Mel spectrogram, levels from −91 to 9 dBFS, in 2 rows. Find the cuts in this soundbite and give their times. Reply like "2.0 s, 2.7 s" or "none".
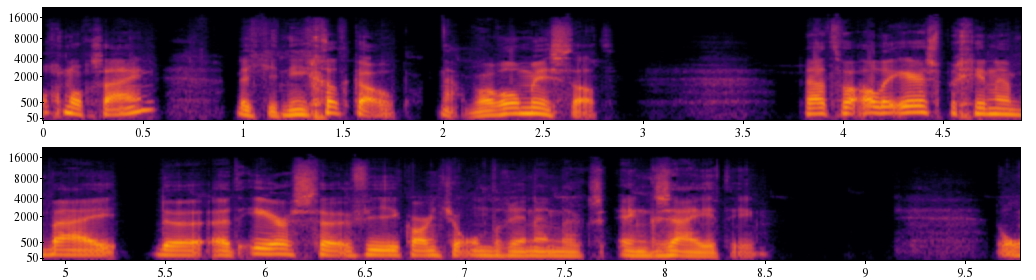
1.9 s, 5.7 s

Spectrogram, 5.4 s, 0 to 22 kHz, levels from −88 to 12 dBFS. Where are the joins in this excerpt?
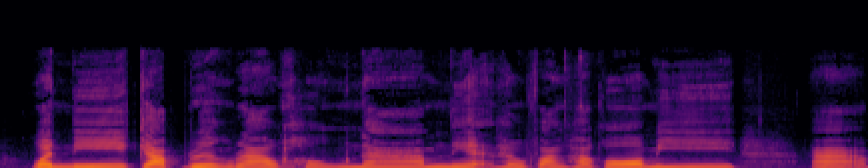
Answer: none

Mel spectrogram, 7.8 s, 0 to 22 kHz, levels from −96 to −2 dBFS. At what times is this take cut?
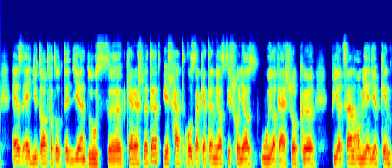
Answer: none

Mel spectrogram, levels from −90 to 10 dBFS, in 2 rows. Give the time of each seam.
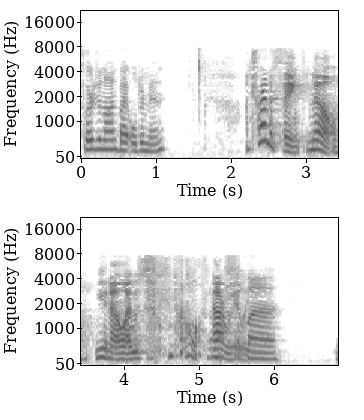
5.6 s

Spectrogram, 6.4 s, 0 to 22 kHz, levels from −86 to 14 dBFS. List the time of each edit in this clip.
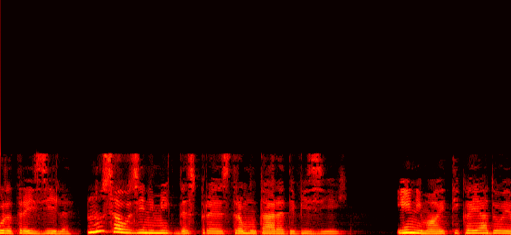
1.0 s, 4.8 s

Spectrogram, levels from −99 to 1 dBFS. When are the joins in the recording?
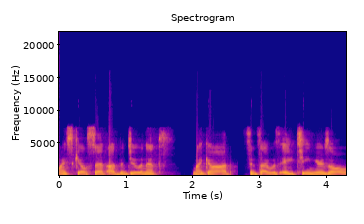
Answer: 2.7 s

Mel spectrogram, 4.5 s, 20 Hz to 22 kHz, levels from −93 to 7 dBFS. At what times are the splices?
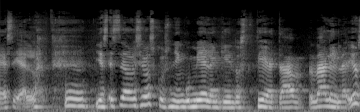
1.3 s

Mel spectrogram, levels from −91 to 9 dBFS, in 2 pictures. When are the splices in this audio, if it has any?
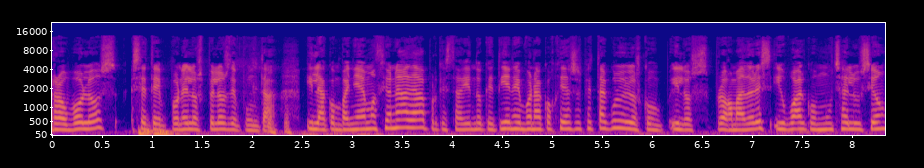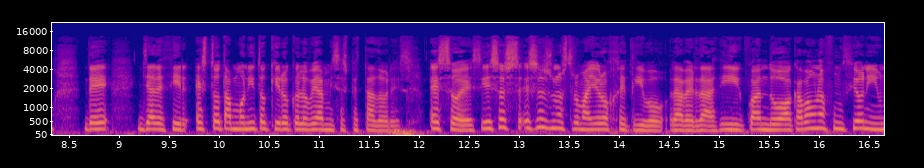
2.5 s, 12.0 s

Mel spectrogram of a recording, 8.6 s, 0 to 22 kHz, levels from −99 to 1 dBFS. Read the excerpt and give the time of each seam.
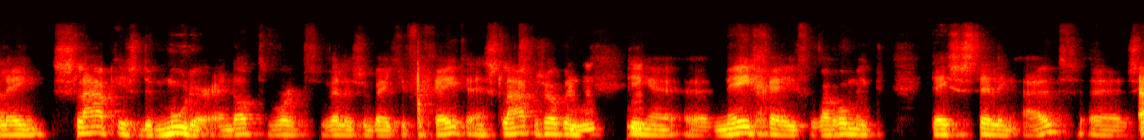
4.7 s

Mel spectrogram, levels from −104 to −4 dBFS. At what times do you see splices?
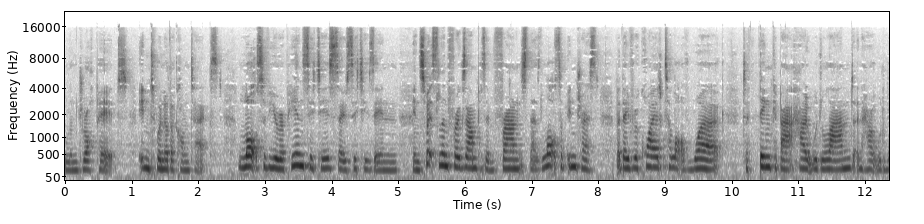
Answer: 6.2 s, 9.0 s

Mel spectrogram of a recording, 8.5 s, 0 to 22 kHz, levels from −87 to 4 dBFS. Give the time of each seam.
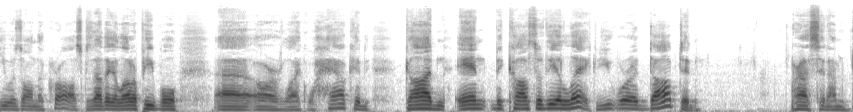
4.4 s, 6.0 s

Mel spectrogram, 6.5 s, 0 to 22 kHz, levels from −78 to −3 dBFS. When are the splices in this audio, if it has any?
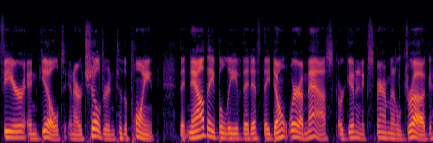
none

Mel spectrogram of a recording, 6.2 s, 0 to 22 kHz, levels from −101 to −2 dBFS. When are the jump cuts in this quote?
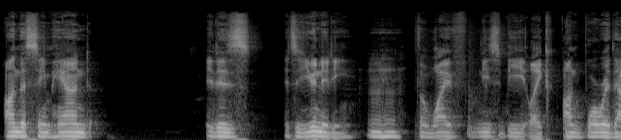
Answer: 4.1 s

